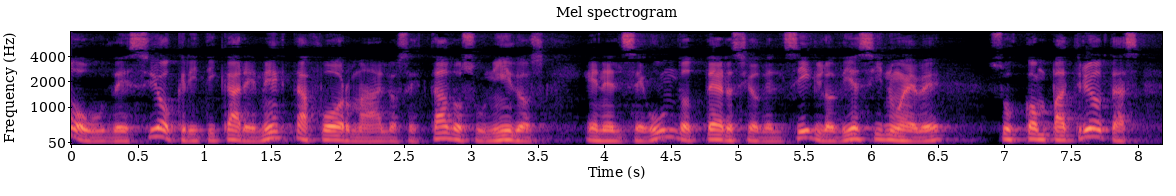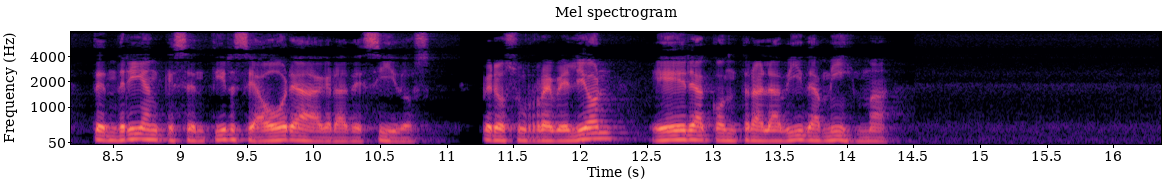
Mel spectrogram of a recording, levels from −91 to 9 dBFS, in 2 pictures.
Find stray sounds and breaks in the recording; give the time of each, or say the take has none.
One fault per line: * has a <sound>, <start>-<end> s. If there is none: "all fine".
all fine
